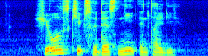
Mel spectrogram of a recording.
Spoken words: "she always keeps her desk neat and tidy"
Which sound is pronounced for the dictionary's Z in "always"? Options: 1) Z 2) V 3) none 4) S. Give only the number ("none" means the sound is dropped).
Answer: 3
